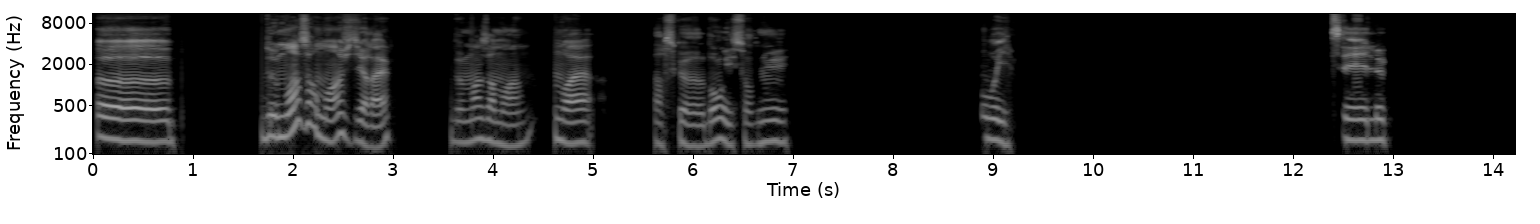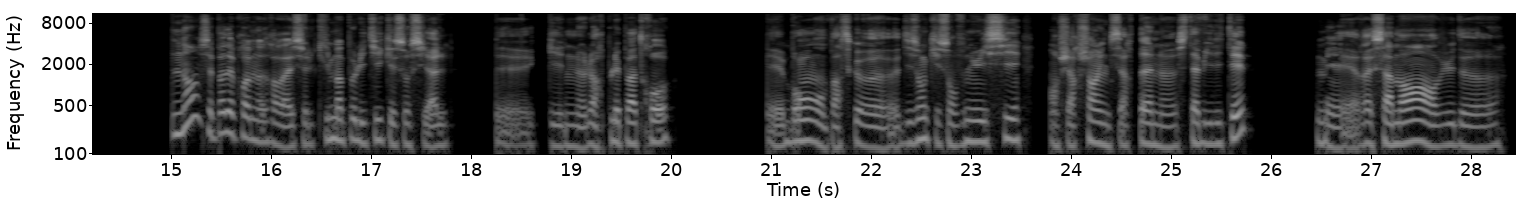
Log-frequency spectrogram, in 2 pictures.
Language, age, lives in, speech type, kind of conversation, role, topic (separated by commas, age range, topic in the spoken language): French, 20-24, France, conversation, podcast, guest, Que signifie pour toi le fait d’avoir une identité mixte ?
